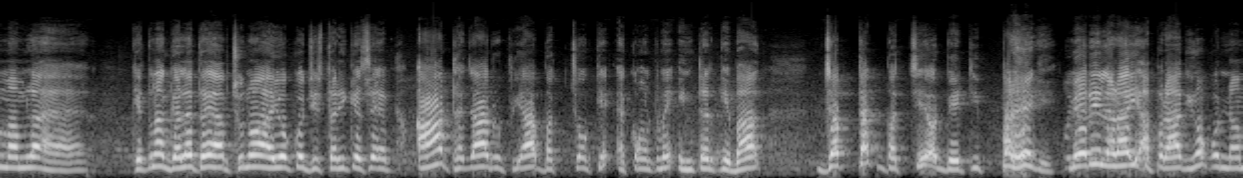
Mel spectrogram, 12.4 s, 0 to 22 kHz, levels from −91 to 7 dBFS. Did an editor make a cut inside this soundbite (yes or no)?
yes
